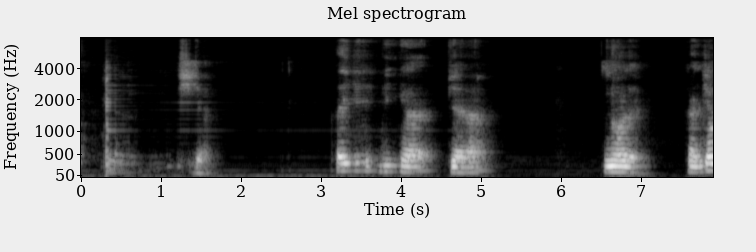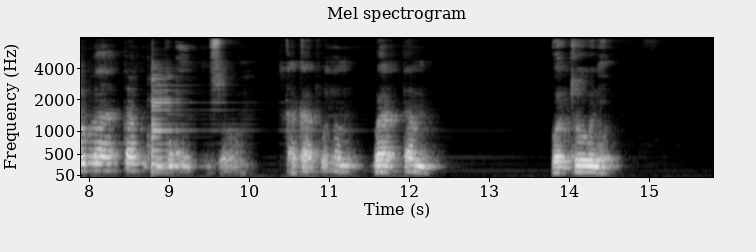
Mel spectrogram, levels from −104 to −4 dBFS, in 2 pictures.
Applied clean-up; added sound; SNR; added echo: neural mask model DeepFilterNet 3.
